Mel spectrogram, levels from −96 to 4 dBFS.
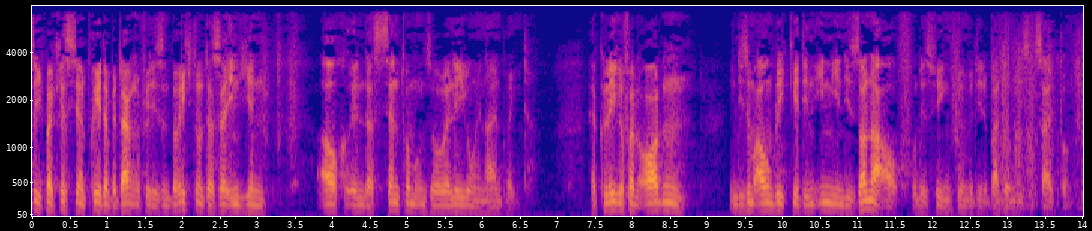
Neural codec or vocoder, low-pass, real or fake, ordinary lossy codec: none; 7.2 kHz; real; none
